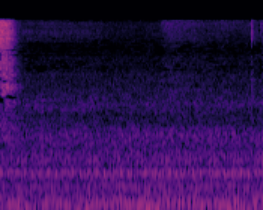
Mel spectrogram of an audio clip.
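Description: Steady low hum of a semi truck idling, heard from inside its cab.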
